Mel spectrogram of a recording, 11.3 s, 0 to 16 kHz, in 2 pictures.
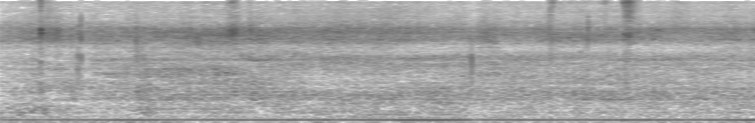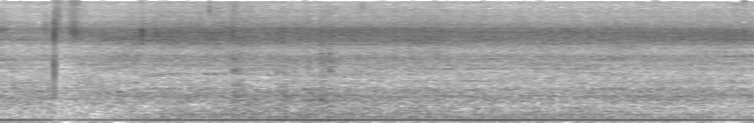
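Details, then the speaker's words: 2016 Ford Expedition, before oil change, full-lock left turn: quick uneven ticking about three or four a second over low hum, rear tire grabbing as if braked, worse with more speed, scanner shows no faults; rear limited-slip differential clutch chatter. "هذا الكفر الخلفي، أنا بمشي سيدة ما في شيء، بس ألف يسار بالكامل ألف، لاحظوا اسمع صوت الكفر يعق مع بعض وماسك كأنه واحد ماسك فرامل."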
